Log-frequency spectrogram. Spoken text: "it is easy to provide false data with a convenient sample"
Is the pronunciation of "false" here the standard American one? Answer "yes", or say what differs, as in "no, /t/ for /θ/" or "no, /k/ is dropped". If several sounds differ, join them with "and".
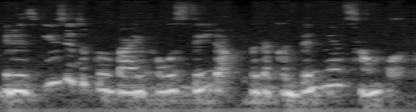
no, /p/ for /f/ and /l/ is dropped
